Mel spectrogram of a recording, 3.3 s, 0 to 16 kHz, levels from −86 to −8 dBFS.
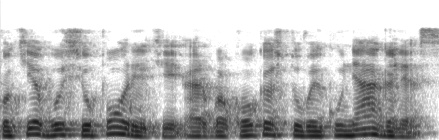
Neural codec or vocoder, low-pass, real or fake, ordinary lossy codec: codec, 16 kHz, 16 kbps, FunCodec, trained on Chinese and English, 50 frames a second; 7.2 kHz; fake; AAC, 96 kbps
